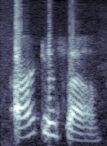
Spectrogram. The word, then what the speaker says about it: Arkansas: I don't see a r ks a w, you know, Arkansas. I see sas or Kansas. So, what is the proper way to say it? Arkansas. No But yet, it's SAS or Kansas. I know it. I would have thought it would have had a SAW.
